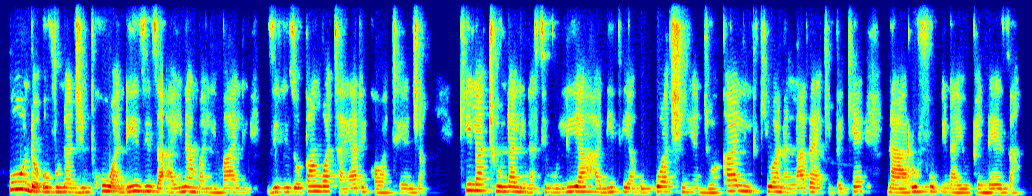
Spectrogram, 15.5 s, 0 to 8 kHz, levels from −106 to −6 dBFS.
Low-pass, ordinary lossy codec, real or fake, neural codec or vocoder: 7.2 kHz; Opus, 24 kbps; real; none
